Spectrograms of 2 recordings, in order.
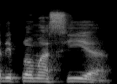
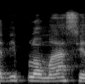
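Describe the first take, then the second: First: "diplomacia" stressed on CI, di-plo-ma-SEE-a. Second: "diplomácia" stressed on MA, di-plo-MA-sya. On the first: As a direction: shift the beat to the I of "diplomacia". ("diplomacia" com tônica no I, di-plo-ma-CI-a) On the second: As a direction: say "diplomácia" with MA strong and -cia short. ("diplomácia" com tônica no MA) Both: Shown as a demonstration. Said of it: "O i não está acentuado".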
